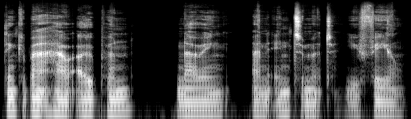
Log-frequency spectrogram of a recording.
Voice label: voiceover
